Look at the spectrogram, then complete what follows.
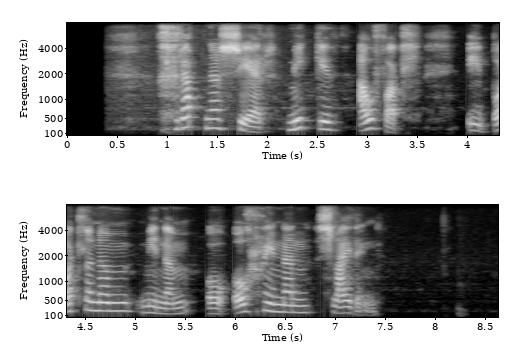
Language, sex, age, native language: Icelandic, female, 40-49, English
